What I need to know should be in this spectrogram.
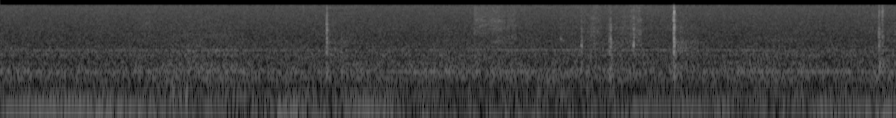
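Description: A sheet of paper rustles as it is set down.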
